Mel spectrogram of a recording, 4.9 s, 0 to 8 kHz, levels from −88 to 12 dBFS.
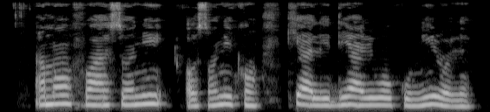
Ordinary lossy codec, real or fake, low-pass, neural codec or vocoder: none; fake; 7.2 kHz; codec, 16 kHz, 16 kbps, FreqCodec, larger model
